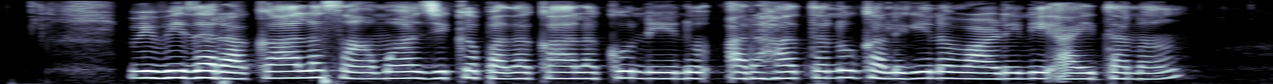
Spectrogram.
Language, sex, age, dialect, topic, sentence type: Telugu, female, 18-24, Telangana, banking, question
